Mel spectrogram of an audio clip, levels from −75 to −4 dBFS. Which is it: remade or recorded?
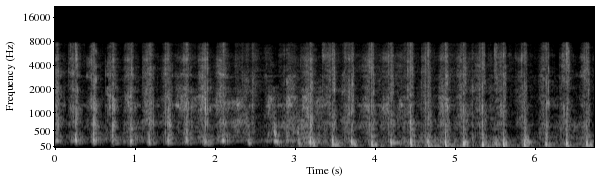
remade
